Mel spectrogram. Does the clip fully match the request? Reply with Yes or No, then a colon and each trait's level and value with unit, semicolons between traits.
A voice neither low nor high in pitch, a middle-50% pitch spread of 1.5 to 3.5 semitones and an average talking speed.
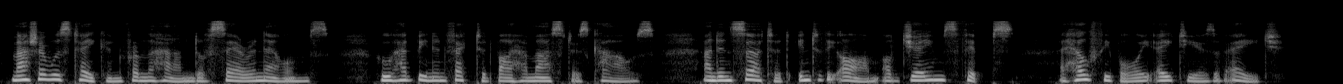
No: medium, 170 Hz; average, 4.2 semitones; average, 145 wpm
